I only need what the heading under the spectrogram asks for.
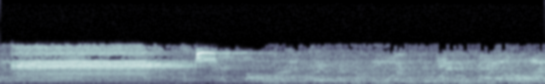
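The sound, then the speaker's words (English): A referee's whistle during a basketball game between Mount Morris and Owosso, blown for a foul in the backcourt: a loud, shrill, steady blast holds for about a second and a half, then cuts off, leaving a murmuring crowd and scattered voices in the background. “Got a whistle in the backcourt here.”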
